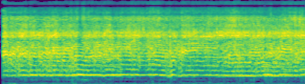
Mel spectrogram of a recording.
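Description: Honeybees buzz at a bee farm in Kunduz province, Afghanistan, in a dense, steady drone. The humming swarm holds an even, loud tone throughout with no pauses.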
